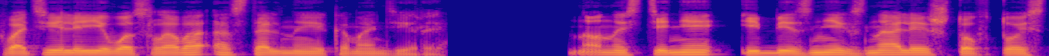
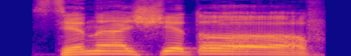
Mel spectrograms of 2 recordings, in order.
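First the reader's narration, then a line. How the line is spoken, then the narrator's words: Many shouting commanders. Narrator (Russian): кричали сотники и десятники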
